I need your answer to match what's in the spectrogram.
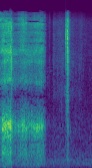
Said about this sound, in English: That was just so you could hear the sip. We've actually been sipping for a while.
